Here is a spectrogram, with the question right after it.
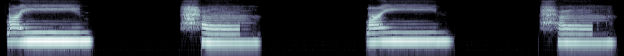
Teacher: हलक का हिस्सा है दरमियानी हलक, इसे वस्तल हलक भी कहते हैं. मिडिल वाला हलक में जो मिडिल वाला हिस्सा होता है, जहाँ पर हड्डी होती है, नोटिसेबल है, वहां पर आप उंगली रखकर पढ़ सकते हो वाज़े होने के लिए मखरज.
